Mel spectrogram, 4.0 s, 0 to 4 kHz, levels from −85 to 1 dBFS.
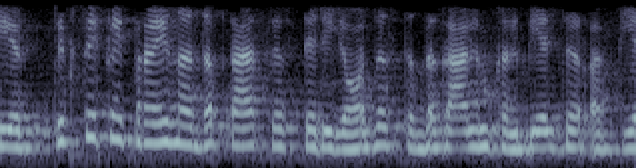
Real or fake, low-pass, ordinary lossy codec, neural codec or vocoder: fake; 3.6 kHz; MP3, 32 kbps; codec, 16 kHz, 4 kbps, FunCodec, trained on LibriTTS, 50 frames a second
